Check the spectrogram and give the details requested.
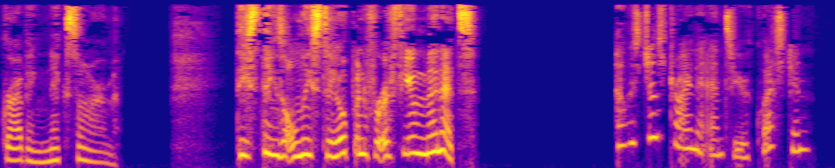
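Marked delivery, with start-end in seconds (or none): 1.8-3.6 high, very loud protest; raised, panicky shout of warning; urgent yell. A narrator's reading. Same character still yelling urgently. 4.6-6.1 very high character voice; high, put-upon little voice; defensive protest. A narrator's reading. Sybil protests after being yelled at.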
